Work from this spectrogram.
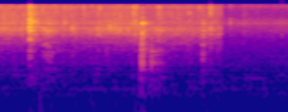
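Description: Onions fry in a pan for an onion egg burji, a steady bright sizzle broken by a few scraping strokes of a spatula stirring, close up, with the sizzle cutting out near the end.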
